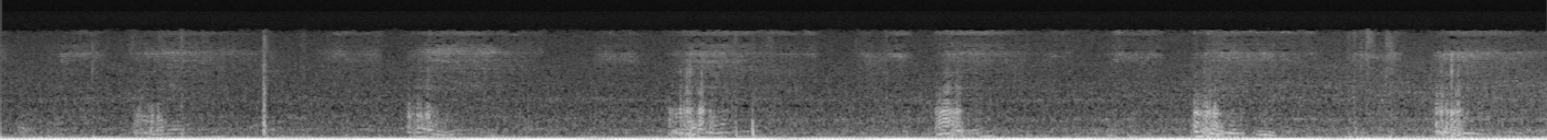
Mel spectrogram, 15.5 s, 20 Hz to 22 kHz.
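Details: A tired baby snoring in sleep: soft, short snorting breaths about every two and a half seconds, about 24 a minute, over a low hum.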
